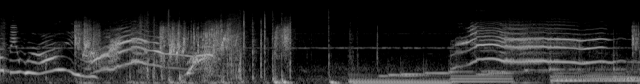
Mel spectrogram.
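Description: Cartoon cat yowling in two long calls that slide up and down in pitch, with a few quick clicks between them, over background music.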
